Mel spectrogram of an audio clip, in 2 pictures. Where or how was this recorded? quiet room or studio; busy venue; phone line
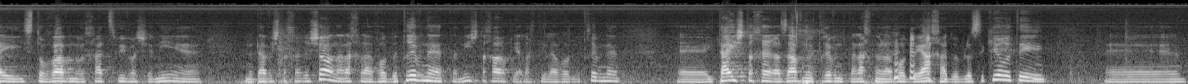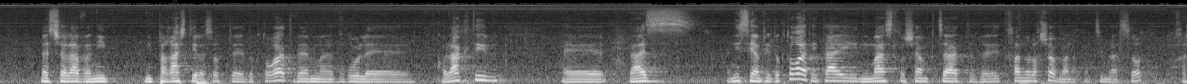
busy venue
